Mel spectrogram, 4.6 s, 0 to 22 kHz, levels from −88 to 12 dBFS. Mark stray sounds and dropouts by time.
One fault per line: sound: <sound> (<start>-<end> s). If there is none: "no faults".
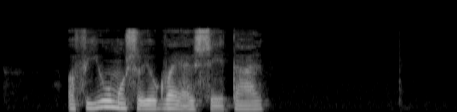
no faults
